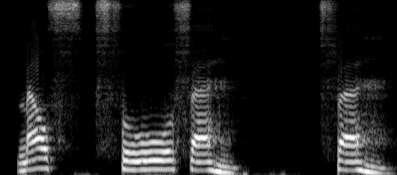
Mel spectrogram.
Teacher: ta marbuto yang berharokat dhammat tanwin ini berubah menjadi ha sukun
